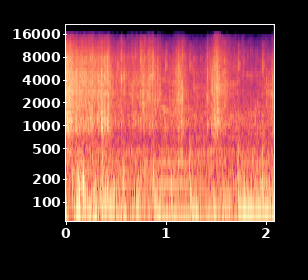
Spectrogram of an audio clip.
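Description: Plastic wrapping rustling and crinkling as it is pulled by hand off a metal bash bar, with scattered short crackles over a faint steady low hum.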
